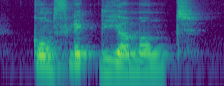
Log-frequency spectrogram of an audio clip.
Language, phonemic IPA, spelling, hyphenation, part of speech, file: Dutch, /kɔnˈflɪk(t).di.aːˌmɑnt/, conflictdiamant, con‧flict‧dia‧mant, noun, Nl-conflictdiamant.ogg
- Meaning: blood diamond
